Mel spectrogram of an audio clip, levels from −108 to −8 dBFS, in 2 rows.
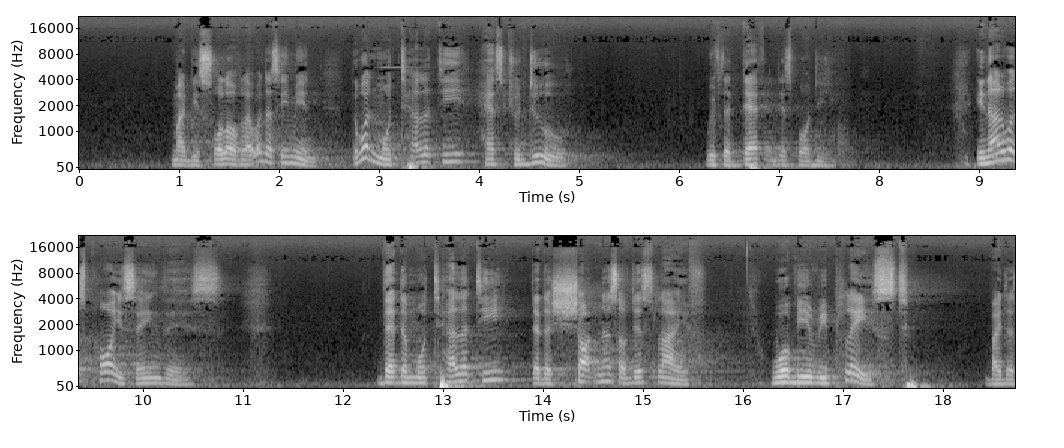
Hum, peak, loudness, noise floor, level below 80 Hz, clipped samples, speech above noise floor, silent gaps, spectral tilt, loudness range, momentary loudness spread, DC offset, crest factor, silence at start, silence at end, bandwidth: none; -10 dBFS; -31 LUFS; -53 dBFS; -44 dBFS; under 0.1%; 20 dB; none; -3 dB/octave; 10 LU; 22 LU; under 0.1%; 24 dB; 0 s; 0 s; over 20 kHz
